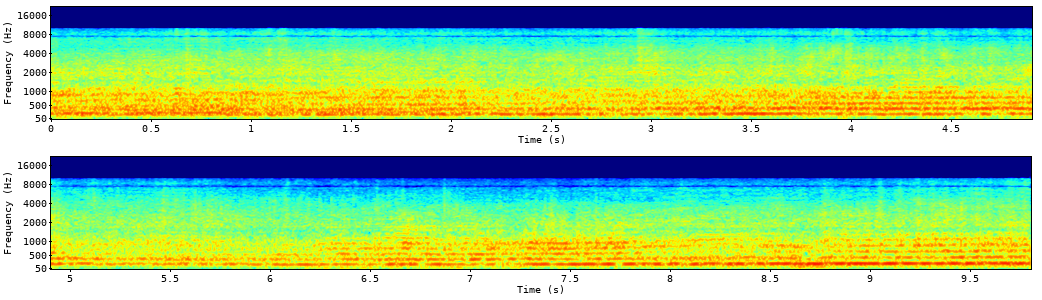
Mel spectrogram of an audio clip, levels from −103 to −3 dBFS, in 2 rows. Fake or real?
fake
